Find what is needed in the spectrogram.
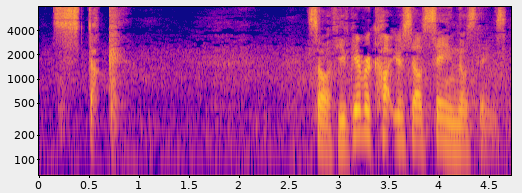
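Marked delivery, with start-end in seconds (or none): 0.1-0.8 breathy whispered stuck; a defeated whisper of stuck. Retold or imitated. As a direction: let the word fall to a whisper. Quoting weary self-talk.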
